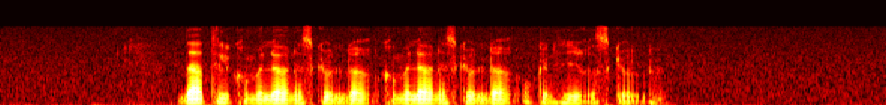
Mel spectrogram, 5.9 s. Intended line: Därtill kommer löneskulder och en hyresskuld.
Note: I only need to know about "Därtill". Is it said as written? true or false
true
